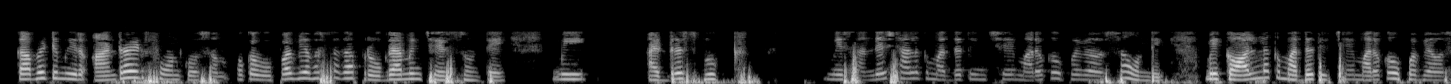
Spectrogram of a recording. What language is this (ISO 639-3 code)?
tel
